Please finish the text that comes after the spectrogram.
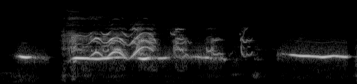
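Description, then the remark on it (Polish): A person whistles a signal for "godzina W" (W-hour), calling comrades to start the uprising: a brief steady note, then a loud warbling, trilling phrase, a few short chirps, and a final long held tone. No one speaks. “Gwiżesz teraz, godzina W!”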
